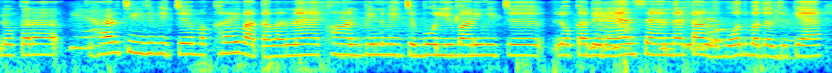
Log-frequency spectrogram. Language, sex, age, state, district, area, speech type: Punjabi, female, 18-30, Punjab, Pathankot, urban, spontaneous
